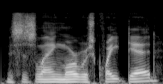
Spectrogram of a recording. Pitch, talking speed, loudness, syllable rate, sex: 120 Hz, 185 wpm, -14 LUFS, 5.0 syllables/s, male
